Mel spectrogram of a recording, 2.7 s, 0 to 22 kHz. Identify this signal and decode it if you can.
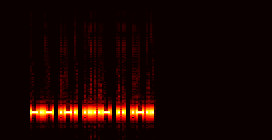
Morse code, heard as a keyed tone, about 50 wpm, 700 Hz. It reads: KR4IL
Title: USA Call Signs - 5 Characters - 6x Character Spacing - 50wpm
